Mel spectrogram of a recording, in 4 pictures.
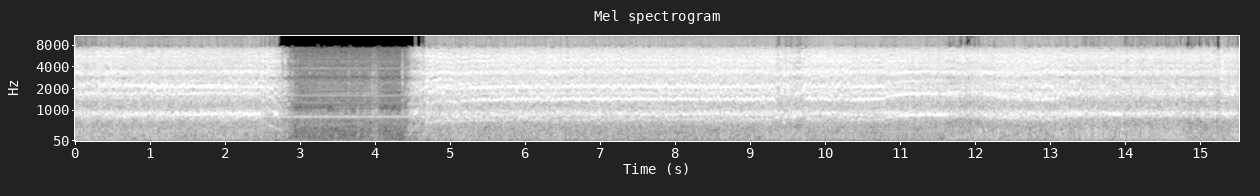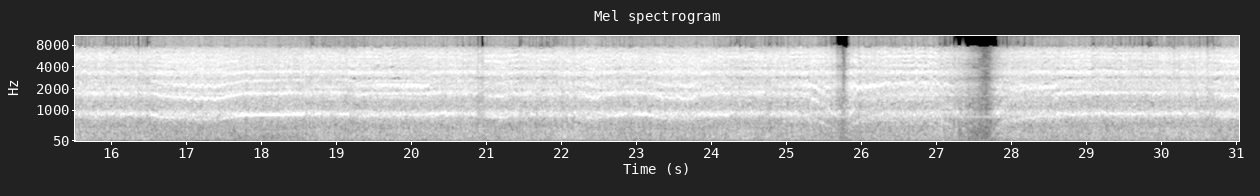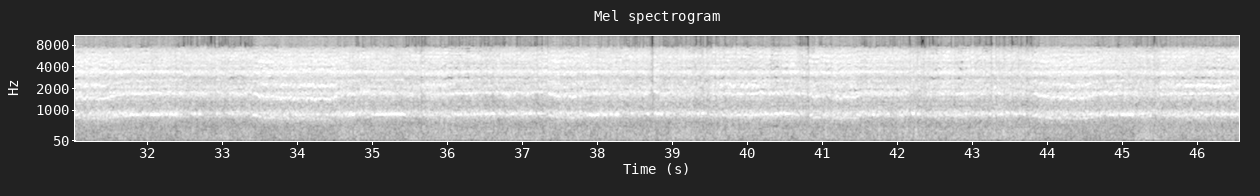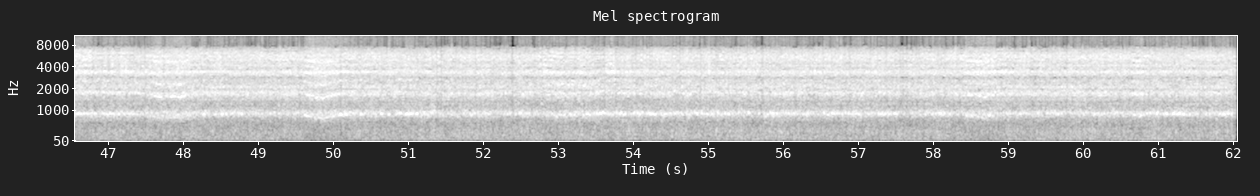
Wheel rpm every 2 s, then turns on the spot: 210, 90, 110, 210, 210, 220, 220, 230, 220, 230, 220, 220, 200, 130, 190, 230, 230, 220, 230, 230, 220, 230, 220, 220, 230, 230, 230, 230, 230, 230, 230.
2-4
